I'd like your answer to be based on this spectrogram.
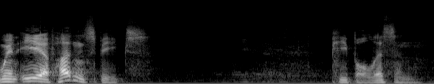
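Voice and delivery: low, echoey, disembodied voice. Retelling an old commercial, the speaker voices its disembodied line: echoey E.F. Hutton ad voice. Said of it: "in that echoey kind of voice".

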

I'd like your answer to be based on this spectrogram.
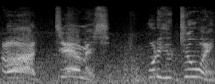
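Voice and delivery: cry of pain.

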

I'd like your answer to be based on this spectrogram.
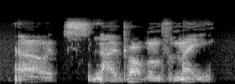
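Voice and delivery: sharp snap, very slow and drawn out. The gnome Slanter answers the group's question about the guard, snapping. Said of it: "the gnome snapped".

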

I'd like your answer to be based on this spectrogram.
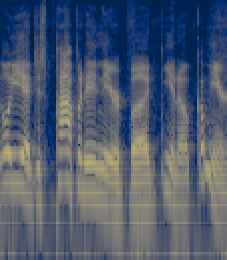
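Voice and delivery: high-pitched, laid-on put-on Canadian accent. Describing a Ryan Long bit about Canadian women, the speaker does a Canadian accent. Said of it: "that sort of accent".

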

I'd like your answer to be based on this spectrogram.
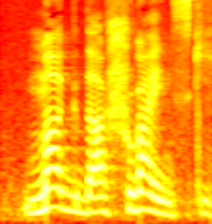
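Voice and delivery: low, put-on vampire voice. Teaching how to pronounce a surname, pretending to be Dracula: Dracula voice. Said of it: "pretend you're Dracula".

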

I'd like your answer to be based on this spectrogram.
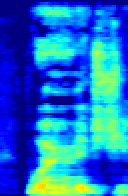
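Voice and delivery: put-on shadowy hero voice. Talking about the hero archetype live, the speaker slips into a Batman voice. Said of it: "that's my Batman voice".

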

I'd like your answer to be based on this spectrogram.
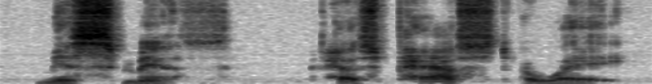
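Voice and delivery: mock soft, slow, sad whisper. Retelling what a man said to the speaker, imitating a sad, soft voice. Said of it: "in a really sad, soft voice".

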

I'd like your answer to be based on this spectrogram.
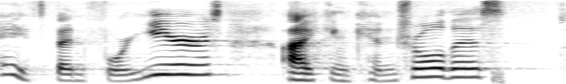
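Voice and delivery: slow, high, reassuring inner-voice style talk.

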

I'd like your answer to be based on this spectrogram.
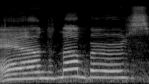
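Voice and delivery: emphatic, very high, shrill and loud. Reading a story aloud, the math magician adds to a farewell shouted after a traveller: forceful. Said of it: "added the math magician forcefully".

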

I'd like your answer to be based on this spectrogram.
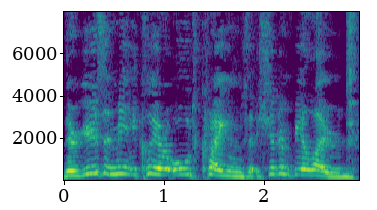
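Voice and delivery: high shouting voice. Retelling a suspect shouting at the cameras: imitating someone shouting. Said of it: "he was shouting at the cameras".

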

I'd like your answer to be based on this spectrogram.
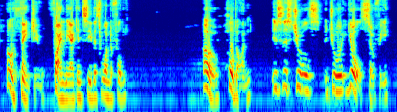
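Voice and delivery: unicorn character voice. Reading a scene aloud, speaking the unicorn's line to Sophie in a unicorn character voice. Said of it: "I'm gonna say it in his voice".

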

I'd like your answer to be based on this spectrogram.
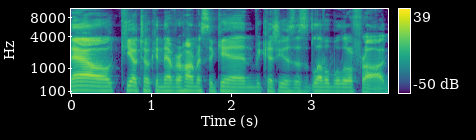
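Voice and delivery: ordinary talk, nothing marked

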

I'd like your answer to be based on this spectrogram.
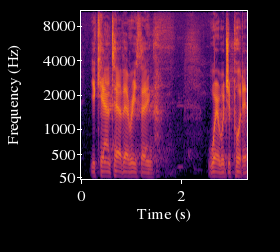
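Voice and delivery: low, flat, dead level deadpan. Opening a talk on library collections, quoting a joke as a deadpan Steven Wright impression. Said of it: "I'm going to do my best impression".

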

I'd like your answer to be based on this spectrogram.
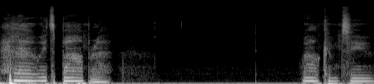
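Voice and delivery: very high, loud, put-on sultry, seductive woman voice. Playing Barbara, a swimming instructor, introducing her midnight class: Barbara sexy woman voice. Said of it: "I'm trying to do a sexy woman voice".

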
